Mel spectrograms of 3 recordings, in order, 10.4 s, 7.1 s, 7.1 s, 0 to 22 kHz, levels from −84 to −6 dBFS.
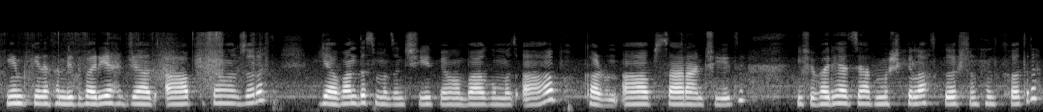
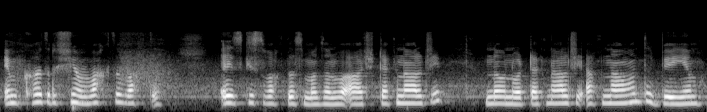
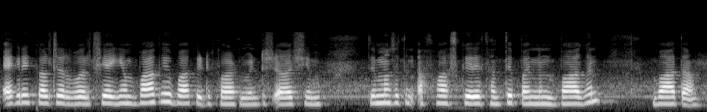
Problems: constant background noise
